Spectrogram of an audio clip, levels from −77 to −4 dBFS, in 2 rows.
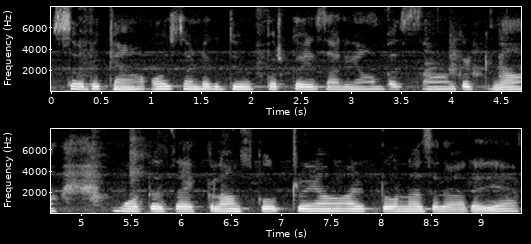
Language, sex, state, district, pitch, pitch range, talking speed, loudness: Punjabi, female, Punjab, Pathankot, 225 Hz, 220-235 Hz, 100 wpm, -14 LUFS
